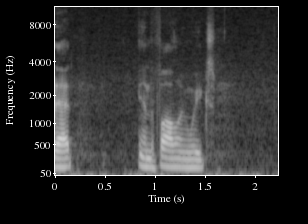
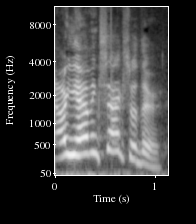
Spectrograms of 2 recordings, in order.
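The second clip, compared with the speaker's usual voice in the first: much higher, louder demand; raised-voice interrogation; insistent repeat; 13 semitones higher, 11 dB louder than usual. Retold or imitated. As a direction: re-enact hammering the question home. Asks again after he stares.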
